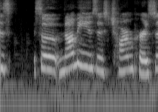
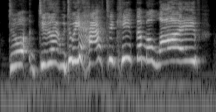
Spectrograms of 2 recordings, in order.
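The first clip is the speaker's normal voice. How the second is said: loud shout, pitched higher; 7 semitones higher, 5 dB louder than usual. Calling out in character to Oliver during a fight: yelling. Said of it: "I'm gonna yell back to Oliver".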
